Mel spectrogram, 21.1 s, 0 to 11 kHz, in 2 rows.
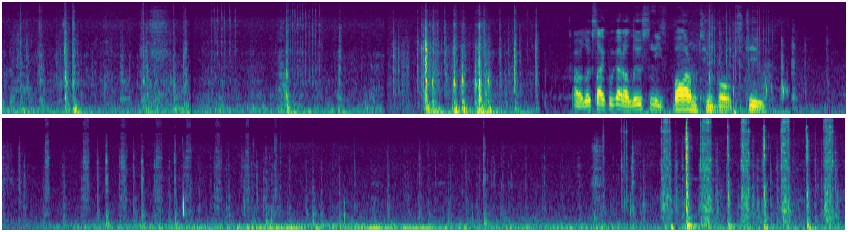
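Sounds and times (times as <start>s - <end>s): ratchet wrench clicking: 18.3s - 21.0s.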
